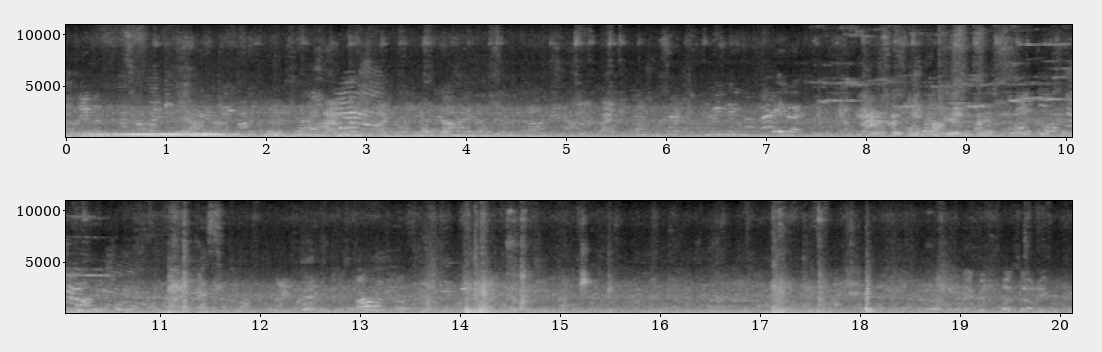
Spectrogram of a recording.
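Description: A subway train rumbles along the track with a steady low roar.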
